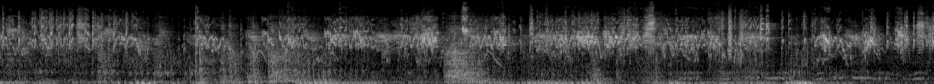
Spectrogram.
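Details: Several budgerigars chattering at once, a continuous wash of high scratchy chirps and warbles with sharper squawks rising out of it every second or so, with occasional dull thumps in the background.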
